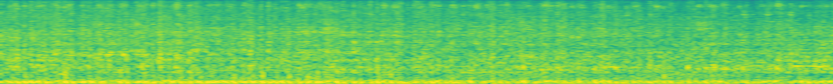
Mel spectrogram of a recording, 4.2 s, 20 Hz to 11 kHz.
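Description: Supercharged 6.2-litre LSA V8 in a box Chevrolet Caprice Brougham running steadily at low revs as the car rolls slowly past.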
